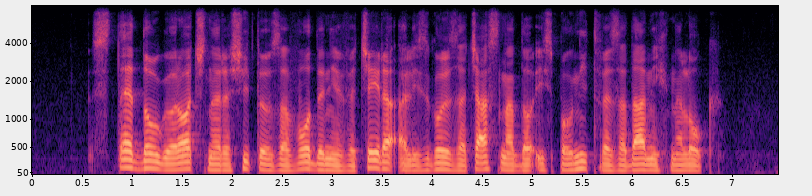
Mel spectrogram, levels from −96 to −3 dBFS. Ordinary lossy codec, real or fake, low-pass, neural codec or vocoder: Opus, 24 kbps; real; 7.2 kHz; none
